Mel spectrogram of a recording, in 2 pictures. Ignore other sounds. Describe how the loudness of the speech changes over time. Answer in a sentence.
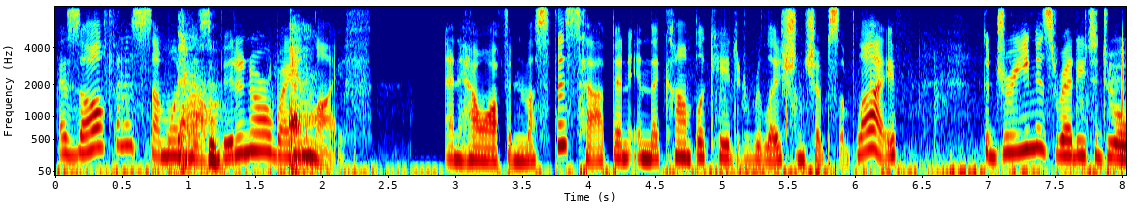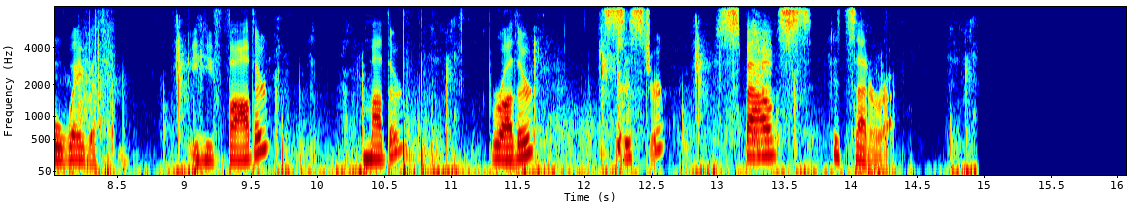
The volume of the speech stays about the same.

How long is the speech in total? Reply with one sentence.
You can hear the speech for 14 seconds altogether.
